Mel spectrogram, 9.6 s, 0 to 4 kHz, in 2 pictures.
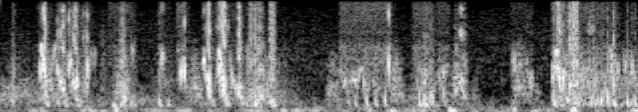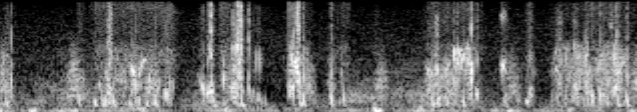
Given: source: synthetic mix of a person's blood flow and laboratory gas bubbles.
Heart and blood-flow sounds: Doppler ultrasound of blood flow; subclavian vein
0.08-0.12 s: bubbles
0.27-0.73 s: bubbles
0.80-1.03 s: bubbles
1.16-1.42 s: bubbles
1.49-2.10 s: bubbles
2.54-2.96 s: bubbles
3.08-3.52 s: bubbles
3.82-4.00 s: bubbles
4.13-4.89 s: bubbles
5.34-5.42 s: bubbles
5.45-6.11 s: bubbles
6.25-6.79 s: bubbles
6.94-7.11 s: bubbles
7.23-7.40 s: bubbles
7.94-8.39 s: bubbles
8.52-8.60 s: bubbles
8.71-8.79 s: bubbles
8.90-9.57 s: bubbles
From the record:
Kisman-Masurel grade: 332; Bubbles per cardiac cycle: rolling drumbeat, 9 or more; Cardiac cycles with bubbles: 50 to 99%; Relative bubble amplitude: moderate (0.250 to 0.450); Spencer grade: 3 (all of the cardiac periods contain showers or single bubble signals, but not dominating or overriding the cardiac motion signals); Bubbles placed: anywhere in the cardiac cycle

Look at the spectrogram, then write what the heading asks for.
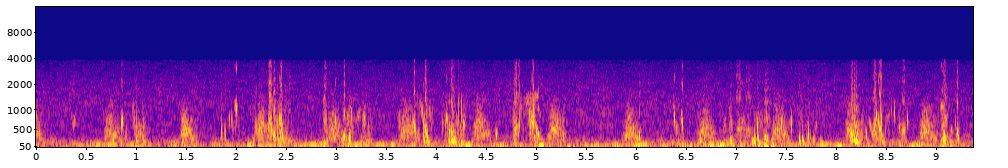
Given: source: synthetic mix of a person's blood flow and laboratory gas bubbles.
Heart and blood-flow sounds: Doppler ultrasound of blood flow; subclavian vein
0.00-0.06 s: bubbles
0.36-0.41 s: bubbles
0.72-1.18 s: bubbles
1.46-1.52 s: bubbles
1.82-2.05 s: bubbles
2.15-2.58 s: bubbles
2.86-3.40 s: bubbles
3.61-3.68 s: bubbles
3.76-3.99 s: bubbles
4.03-4.33 s: bubbles
4.57-4.66 s: bubbles
4.74-5.10 s: bubbles
5.25-5.31 s: bubbles
5.99-6.08 s: bubbles
6.34-6.50 s: bubbles
6.60-6.71 s: bubbles
6.84-7.36 s: bubbles
7.42-7.50 s: bubbles
7.53-7.84 s: bubbles
8.14-8.74 s: bubbles
9.02-9.38 s: bubbles
From the record:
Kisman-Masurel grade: 243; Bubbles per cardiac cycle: several, 3 to 8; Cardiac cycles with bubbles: 100%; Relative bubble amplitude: loud (0.450 to 0.775); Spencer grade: 3 (all of the cardiac periods contain showers or single bubble signals, but not dominating or overriding the cardiac motion signals); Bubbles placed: anywhere in the cardiac cycle

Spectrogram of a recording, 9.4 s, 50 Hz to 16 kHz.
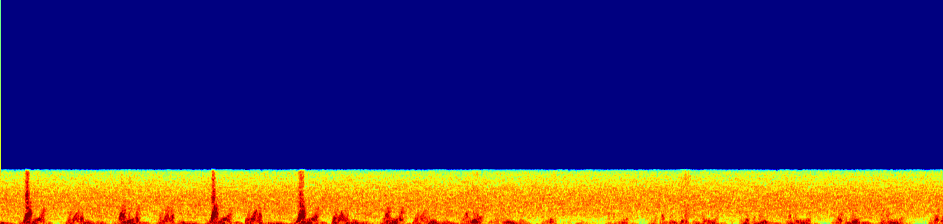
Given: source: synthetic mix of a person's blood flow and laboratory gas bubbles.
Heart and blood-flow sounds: Doppler ultrasound of blood flow; precordium
6.79-6.92 s: bubbles
From the record:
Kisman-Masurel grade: 112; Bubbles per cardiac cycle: 1 to 2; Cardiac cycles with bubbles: 1 to 10%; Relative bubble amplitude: moderate (0.250 to 0.450); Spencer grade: 1 (occasional bubble signal discernible with the cardiac motion signal, with majority of cardiac periods free of bubbles); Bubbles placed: only in the low amplitude regions of the cardiac cycle

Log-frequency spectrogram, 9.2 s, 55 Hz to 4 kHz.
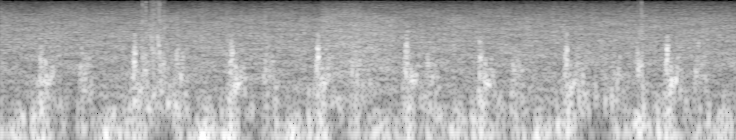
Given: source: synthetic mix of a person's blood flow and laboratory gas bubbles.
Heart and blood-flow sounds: Doppler ultrasound of blood flow; precordium
1.75-2.36 s: bubbles
7.19-7.49 s: bubbles
7.54-7.69 s: bubbles
7.92-8.11 s: bubbles
From the record:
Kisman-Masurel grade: 221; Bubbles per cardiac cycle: several, 3 to 8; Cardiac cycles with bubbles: 10 to 50%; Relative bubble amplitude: barely perceptible (0.100 to 0.250); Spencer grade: 2 (many but less than half of the cardiac periods contain bubble signals, singularly or in groups); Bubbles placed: only in the low amplitude regions of the cardiac cycle

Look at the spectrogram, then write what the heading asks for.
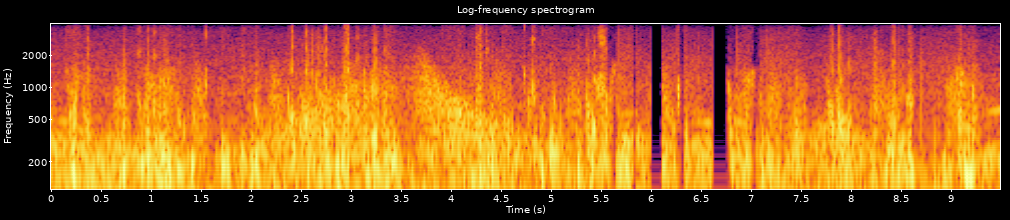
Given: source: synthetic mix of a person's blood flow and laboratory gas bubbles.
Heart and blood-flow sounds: Doppler ultrasound of blood flow; subclavian vein
0.15-0.43 s: bubbles
0.70-0.77 s: bubbles
0.83-1.45 s: bubbles
1.52-1.58 s: bubbles
1.67-1.81 s: bubbles
1.88-2.17 s: bubbles
2.33-2.99 s: bubbles
3.02-3.51 s: bubbles
3.89-4.63 s: bubbles
4.72-5.20 s: bubbles
5.25-5.66 s: bubbles
6.23-6.39 s: bubbles
6.74-7.14 s: bubbles
7.35-7.53 s: bubbles
7.73-8.03 s: bubbles
8.17-8.67 s: bubbles
8.90-9.36 s: bubbles
From the record:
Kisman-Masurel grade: 243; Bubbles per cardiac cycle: several, 3 to 8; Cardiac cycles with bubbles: 100%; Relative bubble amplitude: loud (0.450 to 0.775); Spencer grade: 3 (all of the cardiac periods contain showers or single bubble signals, but not dominating or overriding the cardiac motion signals); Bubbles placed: anywhere in the cardiac cycle

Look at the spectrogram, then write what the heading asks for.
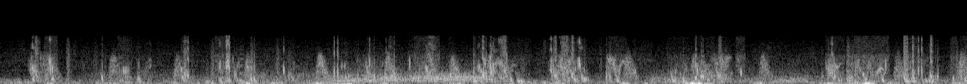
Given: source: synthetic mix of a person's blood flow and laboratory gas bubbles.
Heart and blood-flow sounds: Doppler ultrasound of blood flow; subclavian vein
0.27-0.57 s: bubbles
0.99-1.06 s: bubbles
1.17-1.32 s: bubbles
1.36-1.52 s: bubbles
1.78-1.91 s: bubbles
2.14-2.75 s: bubbles
2.80-2.96 s: bubbles
3.32-3.50 s: bubbles
3.55-3.98 s: bubbles
4.07-4.40 s: bubbles
4.48-4.54 s: bubbles
4.71-5.31 s: bubbles
5.48-5.91 s: bubbles
6.04-6.27 s: bubbles
6.33-6.38 s: bubbles
6.67-7.45 s: bubbles
8.25-8.89 s: bubbles
8.96-9.39 s: bubbles
9.49-9.68 s: bubbles
From the record:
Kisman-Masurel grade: 342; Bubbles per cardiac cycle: rolling drumbeat, 9 or more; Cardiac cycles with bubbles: 100%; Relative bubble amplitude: moderate (0.250 to 0.450); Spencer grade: 3 (all of the cardiac periods contain showers or single bubble signals, but not dominating or overriding the cardiac motion signals); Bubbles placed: anywhere in the cardiac cycle

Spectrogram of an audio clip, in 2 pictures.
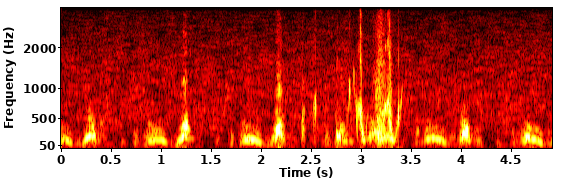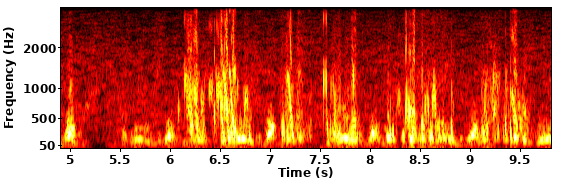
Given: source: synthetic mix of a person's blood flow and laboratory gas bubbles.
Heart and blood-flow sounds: Doppler ultrasound of blood flow; precordium
2.40-2.45 s: bubbles
2.51-2.58 s: bubbles
2.73-3.07 s: bubbles
3.11-3.42 s: bubbles
6.05-6.84 s: bubbles
7.08-7.42 s: bubbles
7.50-7.92 s: bubbles
8.14-8.86 s: bubbles
9.09-9.61 s: bubbles
9.79-9.82 s: bubbles
From the record:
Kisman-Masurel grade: 332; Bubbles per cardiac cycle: rolling drumbeat, 9 or more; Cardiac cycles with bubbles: 50 to 99%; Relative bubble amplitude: moderate (0.250 to 0.450); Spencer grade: 3 (all of the cardiac periods contain showers or single bubble signals, but not dominating or overriding the cardiac motion signals); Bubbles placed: only in the low amplitude regions of the cardiac cycle

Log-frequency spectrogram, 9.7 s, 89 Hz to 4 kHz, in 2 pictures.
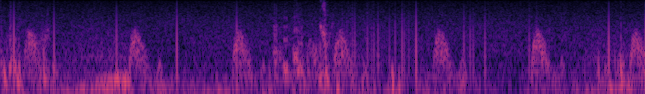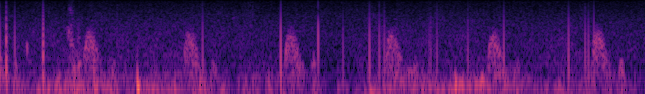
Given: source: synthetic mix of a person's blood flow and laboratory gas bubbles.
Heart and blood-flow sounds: Doppler ultrasound of blood flow; subclavian vein
0.00-0.38 s: bubbles
2.02-2.52 s: bubbles
4.46-4.72 s: bubbles
5.01-5.09 s: bubbles
5.33-5.46 s: bubbles
From the record:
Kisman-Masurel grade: 221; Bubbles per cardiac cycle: several, 3 to 8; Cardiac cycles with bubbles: 10 to 50%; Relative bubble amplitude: barely perceptible (0.100 to 0.250); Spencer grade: 2 (many but less than half of the cardiac periods contain bubble signals, singularly or in groups); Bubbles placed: anywhere in the cardiac cycle

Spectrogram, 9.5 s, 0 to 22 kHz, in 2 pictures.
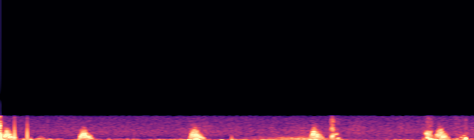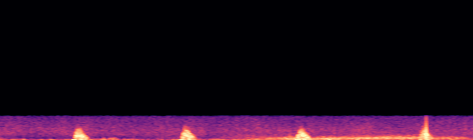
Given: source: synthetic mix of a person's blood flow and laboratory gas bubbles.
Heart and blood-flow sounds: Doppler ultrasound of blood flow; subclavian vein
0.00-0.08 s: bubbles
3.29-3.42 s: bubbles
4.22-4.37 s: bubbles
4.54-4.70 s: bubbles
From the record:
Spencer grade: 2 (many but less than half of the cardiac periods contain bubble signals, singularly or in groups); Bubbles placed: anywhere in the cardiac cycle

